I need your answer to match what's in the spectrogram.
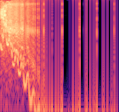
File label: die; Blokos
